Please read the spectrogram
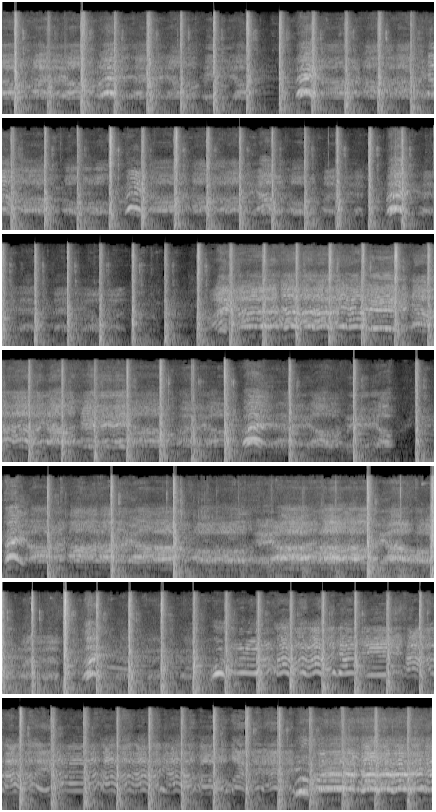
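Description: Powwow drum group singing in unison in high men's voices over a steady, fast beat on a large shared powwow drum. The drumming and singing drop out briefly about seventeen seconds in, then carry on.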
